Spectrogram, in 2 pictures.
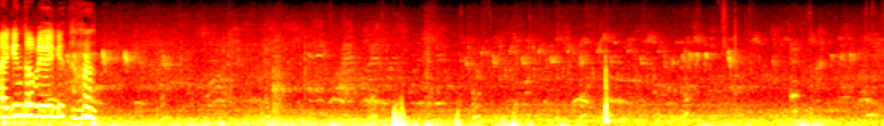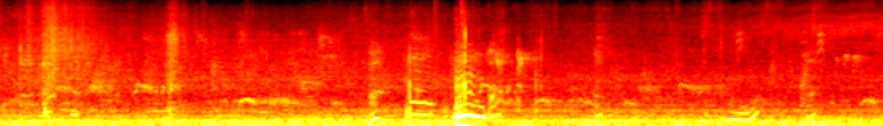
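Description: Footsteps pad along a paved path outdoors.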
